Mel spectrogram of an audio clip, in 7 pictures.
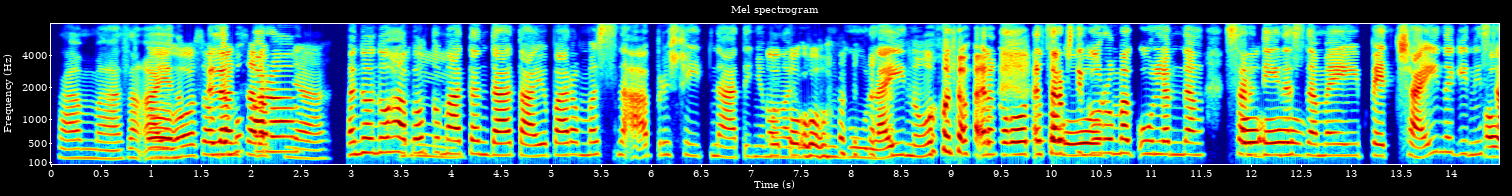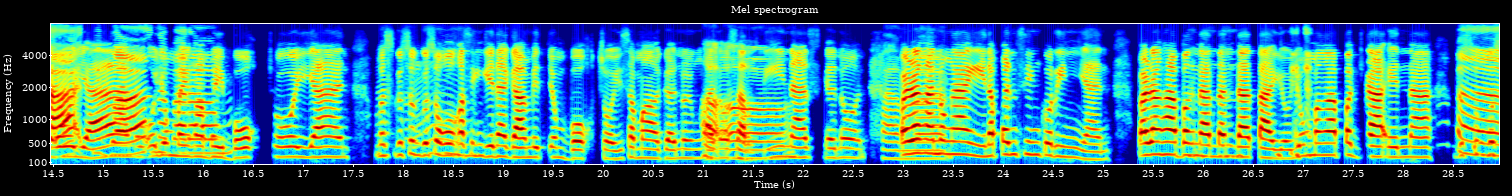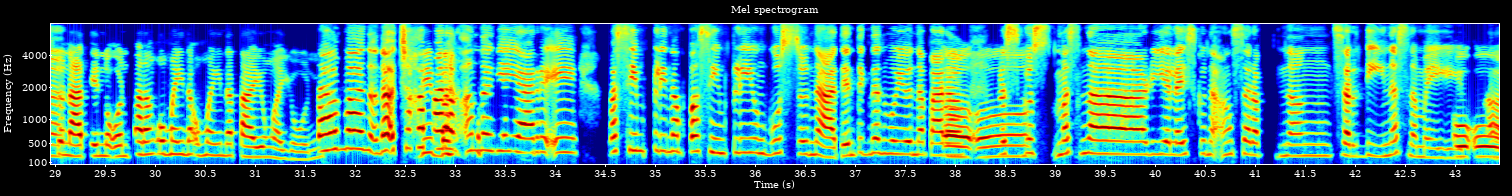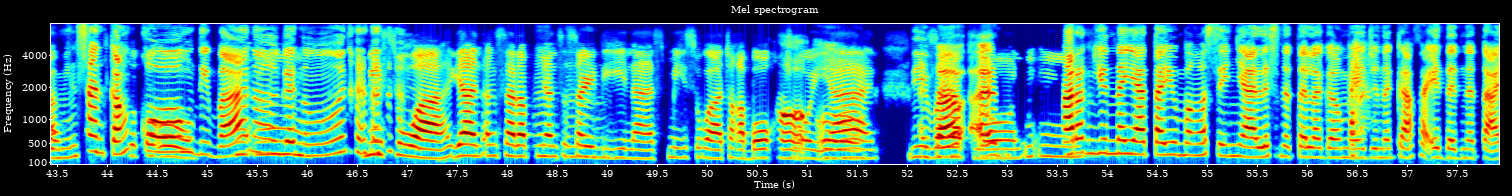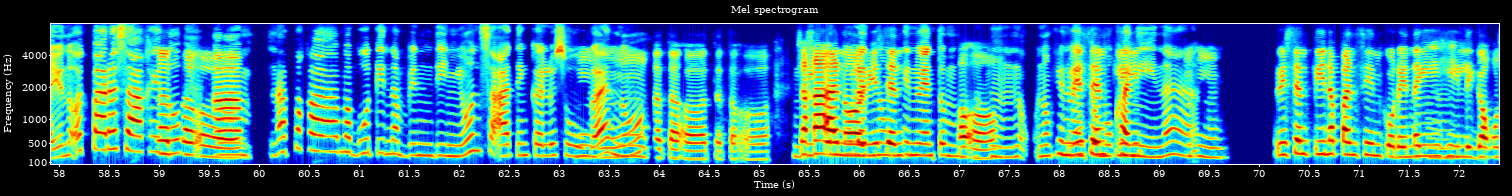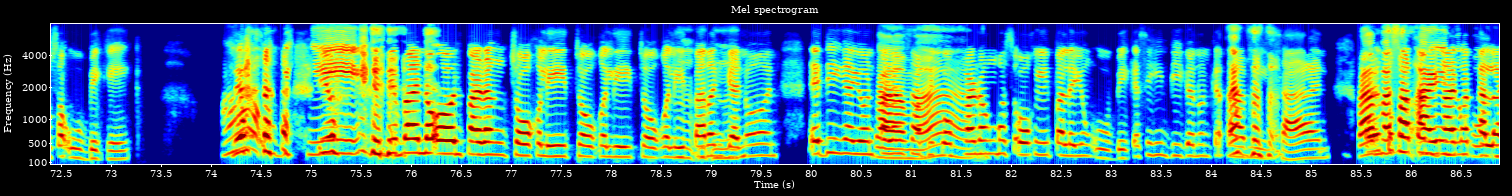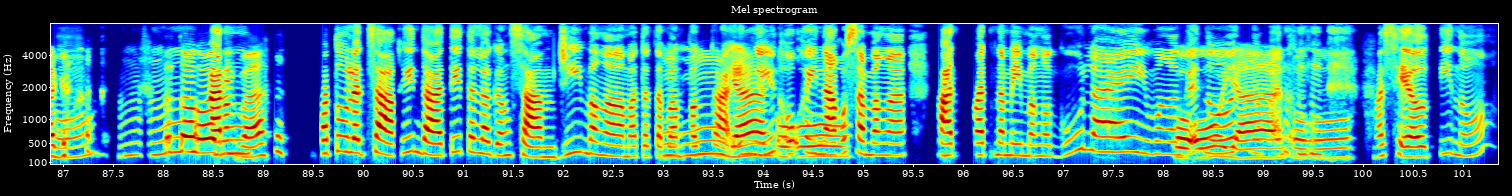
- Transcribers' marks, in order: tapping; laugh; laughing while speaking: "kumbaga parang"; chuckle; other background noise; snort; laugh; laughing while speaking: "'Di ba"; giggle; chuckle; laughing while speaking: "talaga"; laughing while speaking: "'di ba?"; laughing while speaking: "parang"
- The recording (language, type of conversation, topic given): Filipino, unstructured, Paano mo ipinagdiriwang ang mga espesyal na okasyon sa pamamagitan ng pagkain?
